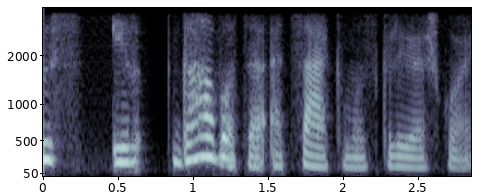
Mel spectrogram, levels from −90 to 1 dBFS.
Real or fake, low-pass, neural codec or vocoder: fake; 3.6 kHz; codec, 16 kHz, 0.4 kbps, LongCat-Audio-Codec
